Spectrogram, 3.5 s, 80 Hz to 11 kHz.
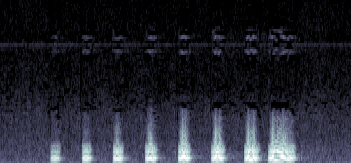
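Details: Male barred owl at the nest box calling to his mate, 29 April 2019: eight evenly spaced hoots roughly three per second, rising in loudness and closing with a longer, quavering hoot.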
